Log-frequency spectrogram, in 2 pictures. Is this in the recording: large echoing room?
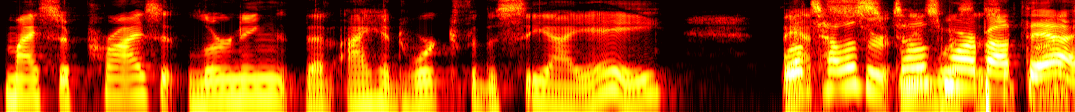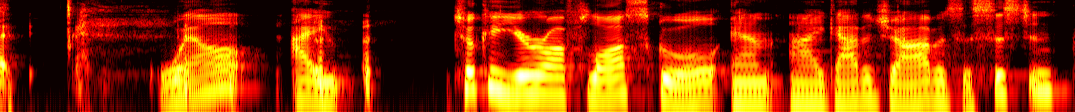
no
